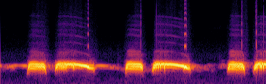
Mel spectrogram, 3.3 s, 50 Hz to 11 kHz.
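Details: Captive decoy spotted dove cooing to lure wild birds: paired phrases, a short throbbing note then a longer slurred note falling at the end, repeated about every 1.3 seconds, with soft low coos between phrases.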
